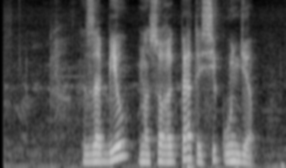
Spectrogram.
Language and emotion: Russian, neutral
